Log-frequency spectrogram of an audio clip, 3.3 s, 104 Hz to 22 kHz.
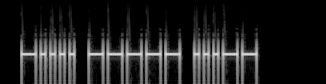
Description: Morse code, heard as a keyed tone, about 25 wpm, 700 Hz. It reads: 603
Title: Numbers - 3-Digit 25wpm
